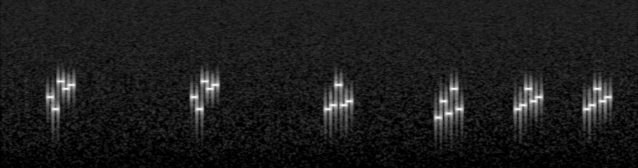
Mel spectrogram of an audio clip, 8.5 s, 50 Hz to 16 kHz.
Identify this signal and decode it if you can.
Five-tone selective call (ZVEI), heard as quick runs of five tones, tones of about 70 ms. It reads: 74490 74490 45056 26394 45967 45967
